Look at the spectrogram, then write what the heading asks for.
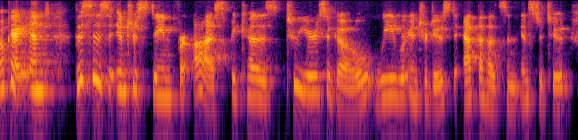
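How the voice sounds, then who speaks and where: A woman with an ordinary speaking voice and an American accent talks at a fairly slow pace and medium pitch. The recording is very clean, with a silent background. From United States. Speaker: charity founder and interviewer. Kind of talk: interview.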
